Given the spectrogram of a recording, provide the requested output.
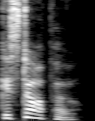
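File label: "gestapo", British English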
